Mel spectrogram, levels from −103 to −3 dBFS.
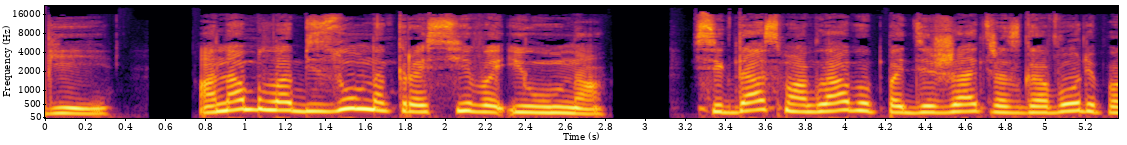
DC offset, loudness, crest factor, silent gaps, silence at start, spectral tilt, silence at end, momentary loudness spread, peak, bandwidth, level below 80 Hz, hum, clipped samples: under 0.1%; -11 LUFS; 10 dB; 0.52-0.73 s, 2.84-3.11 s; 0 s; -4.5 dB/octave; 0 s; 6 LU; 0 dBFS; 18 kHz; -50 dBFS; none; under 0.1%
